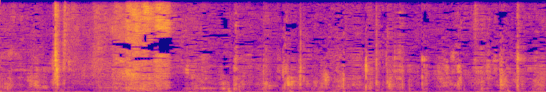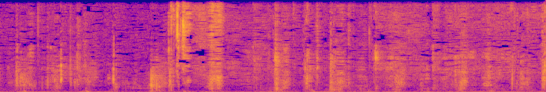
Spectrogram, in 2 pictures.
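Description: Close-miked chewing of braised pork knuckle: a steady run of wet clicks and smacks from the mouth, with gloved hands handling the greasy meat near the end.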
